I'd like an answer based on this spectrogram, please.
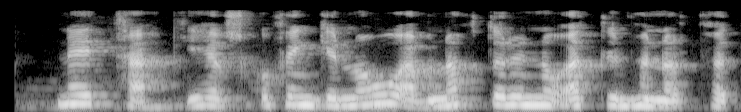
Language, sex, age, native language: Icelandic, female, 70-79, Icelandic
